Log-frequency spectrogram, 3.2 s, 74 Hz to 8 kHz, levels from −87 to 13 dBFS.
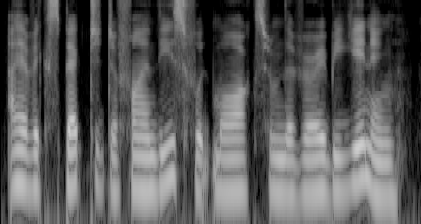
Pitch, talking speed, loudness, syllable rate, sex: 155 Hz, 210 wpm, -18 LUFS, 6.1 syllables/s, female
